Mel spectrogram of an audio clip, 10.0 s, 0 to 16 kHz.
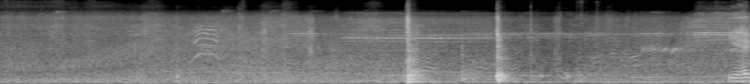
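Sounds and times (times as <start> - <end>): car bonnet metal clunks: 5.4 - 7.2.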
